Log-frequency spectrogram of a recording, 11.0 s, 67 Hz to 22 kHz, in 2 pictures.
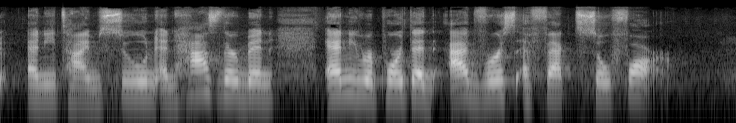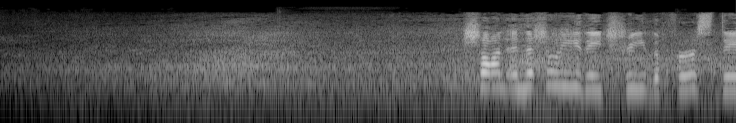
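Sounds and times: engine noise: 5.6s - 11.0s.

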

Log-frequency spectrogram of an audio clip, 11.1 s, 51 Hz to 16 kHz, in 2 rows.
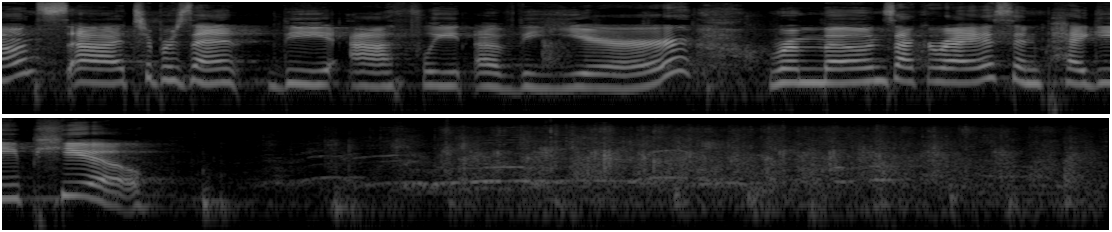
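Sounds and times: faint audience applause: 7.0s - 11.0s.

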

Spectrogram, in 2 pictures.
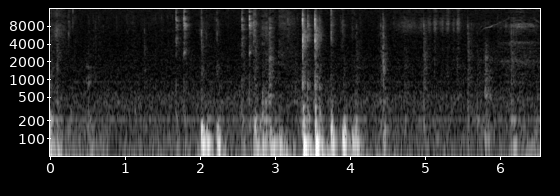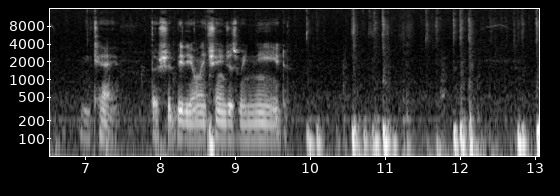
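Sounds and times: computer keyboard keystrokes: 1.6s - 4.6s, 9.9s - 13.0s.

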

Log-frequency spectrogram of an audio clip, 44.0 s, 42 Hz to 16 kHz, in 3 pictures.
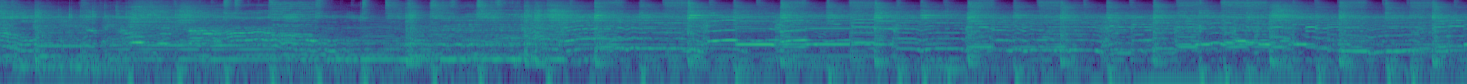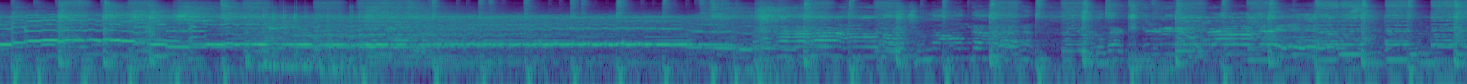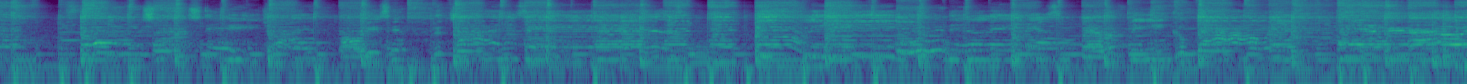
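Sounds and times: lead vocal singing: 0.0s - 9.2s, 22.0s - 28.8s, 30.0s - 44.0s
bass and drums: 0.0s - 44.0s
electric guitar solo: 3.4s - 22.5s.

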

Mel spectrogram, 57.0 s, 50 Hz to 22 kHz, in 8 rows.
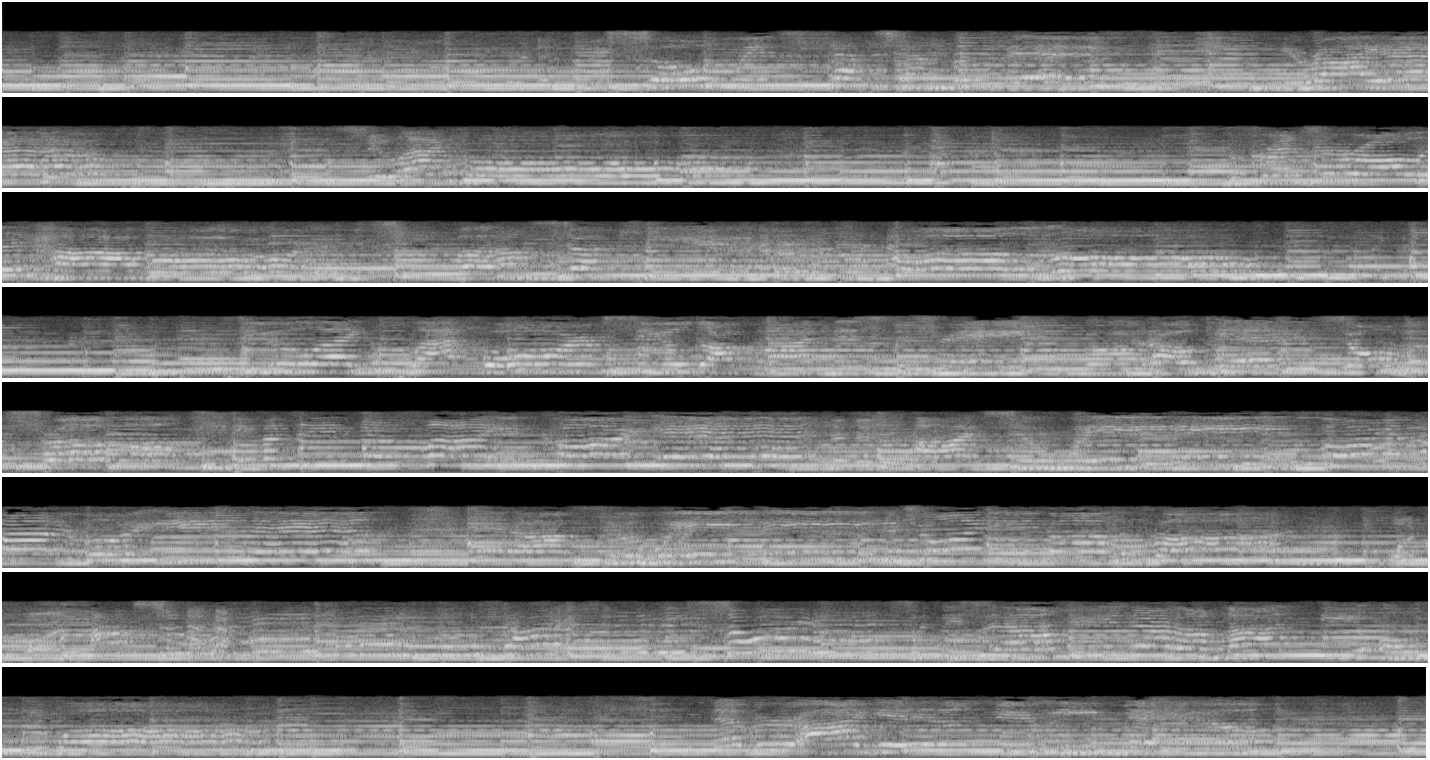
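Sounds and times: ukulele strumming: 0.0s - 57.0s
woman singing: 0.0s - 57.0s.

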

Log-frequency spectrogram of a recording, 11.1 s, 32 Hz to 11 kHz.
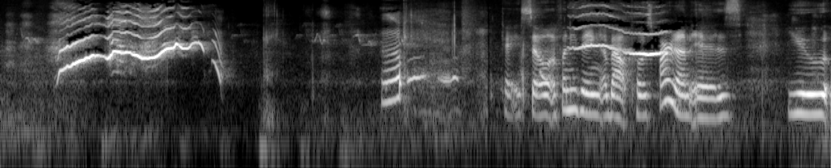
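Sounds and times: baby squealing: 0.7s - 3.1s, 7.6s - 9.0s
baby cooing: 5.1s - 6.2s.

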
